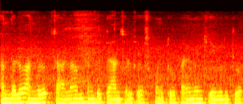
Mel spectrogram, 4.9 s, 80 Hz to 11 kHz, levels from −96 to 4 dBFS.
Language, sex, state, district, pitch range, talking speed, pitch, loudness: Telugu, male, Andhra Pradesh, Manyam, 115-130 Hz, 110 wpm, 120 Hz, -14 LUFS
